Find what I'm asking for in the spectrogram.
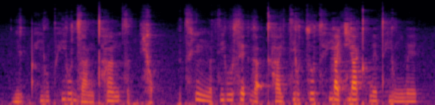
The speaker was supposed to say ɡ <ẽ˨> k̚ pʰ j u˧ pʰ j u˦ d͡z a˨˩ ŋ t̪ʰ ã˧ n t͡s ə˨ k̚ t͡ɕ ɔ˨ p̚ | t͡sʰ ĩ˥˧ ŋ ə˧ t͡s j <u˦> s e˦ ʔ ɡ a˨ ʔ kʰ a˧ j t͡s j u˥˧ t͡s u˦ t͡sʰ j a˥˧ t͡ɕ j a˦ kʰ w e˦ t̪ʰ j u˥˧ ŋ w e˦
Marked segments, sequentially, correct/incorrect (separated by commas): correct, correct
